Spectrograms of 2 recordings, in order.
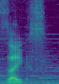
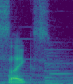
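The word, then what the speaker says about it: Zieks: I know that it's spelled Zekes, but I think it's meant to rhyme with yikes. Therefore, I pronounce it zees. Actually, it's Sykes.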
